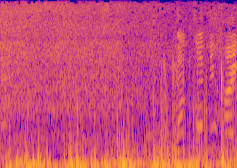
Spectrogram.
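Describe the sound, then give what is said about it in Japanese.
Constant low rumbling buffets of wind hitting a microphone, loud and dense throughout, with faint voice-like tones poking through toward the end. “何なんだろう。風だけか。”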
